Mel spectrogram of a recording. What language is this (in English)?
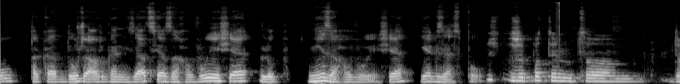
Polish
